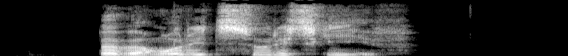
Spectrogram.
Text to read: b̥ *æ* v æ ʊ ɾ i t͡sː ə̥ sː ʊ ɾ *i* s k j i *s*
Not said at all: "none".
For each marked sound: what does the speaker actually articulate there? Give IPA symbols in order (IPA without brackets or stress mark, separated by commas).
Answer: æ, i, f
